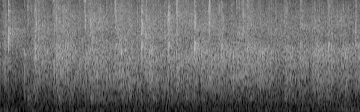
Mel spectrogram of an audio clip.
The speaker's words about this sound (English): Clap if you have a friend, I mean a friend, not just an acquaintance, a friend with dramatically different political views. Well, good for you all. Now clap if you have lost a friend over a political feud.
